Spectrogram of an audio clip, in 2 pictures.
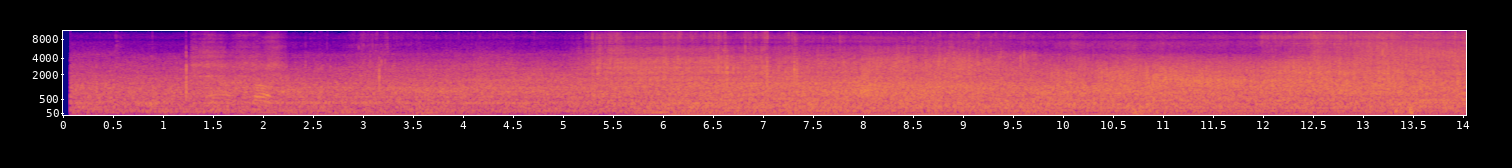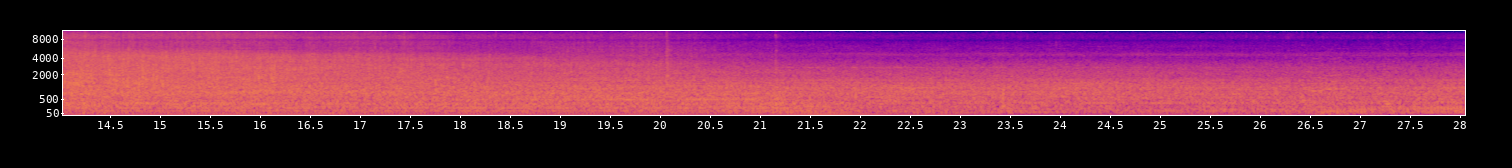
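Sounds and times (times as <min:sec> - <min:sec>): heavy rain hissing: 0:05.1 - 0:20.3.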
